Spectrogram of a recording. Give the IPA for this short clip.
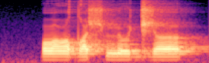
ɔdˤɪʃnʊd͡ʒʌ

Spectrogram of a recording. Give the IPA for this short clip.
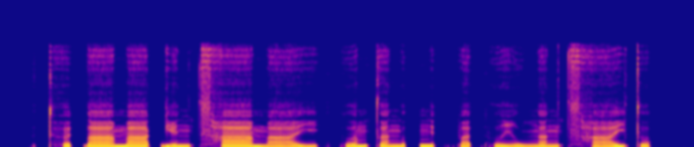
t̪ʰɵ˧t̚aː˧maː˧k̚ jɪ˧ŋt͡sʰaː˥maː˧j | kʷɐ˨˧mt̪ɐ˨ŋʊ˧k̚ŋɪ˧k̚ pɐ˨t̚kʷiː˧wŋɐ˧ŋ t͡sʰaː˨˥jt̪ʊ˧k̚

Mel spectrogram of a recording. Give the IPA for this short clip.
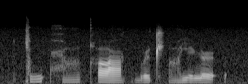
ǀṳʔ ħɑ̤ qʰɑʕə̤kbʊɭ t͡ʃʼɑ̤jiɳə˞ʔ

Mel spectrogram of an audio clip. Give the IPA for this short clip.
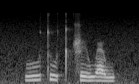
u tut ʈ͡ʂewæw

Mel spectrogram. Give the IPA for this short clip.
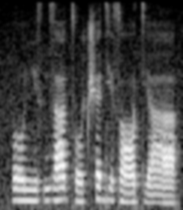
oːɲis nzaːtʰo t͡ʃʰɛdʲeːsɒː tʲaː

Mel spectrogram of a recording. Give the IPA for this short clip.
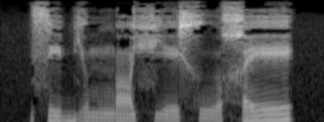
sibʲomŋɒ fʲe xu χe

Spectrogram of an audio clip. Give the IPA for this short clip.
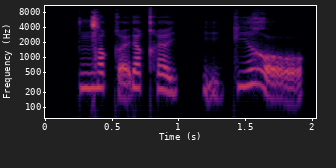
ŋ͡ǀʊ qḛɾeqʰi | ḭ ki ʁɔ̰

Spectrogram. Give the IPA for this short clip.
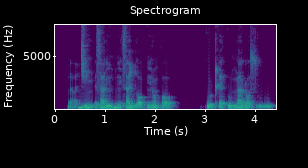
ɾa̰ ɟinʲa̰za ɾĩbĩsa ʎɔkĩɾɔ̃kɔ | kuʈʰɛku ŋaɳɔ sṵ

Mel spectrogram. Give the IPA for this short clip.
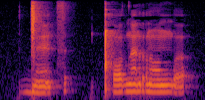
ɡ͡ǀɛ̃t͡s | ǃʰɔd̪ã rɔ̃ŋʷʌ

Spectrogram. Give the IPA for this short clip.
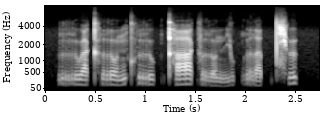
ru˧a̯kʰro˦˥nkʰru˥˩k̚ tʰaː˥˩kro˨˩nju˦˥k̚ ra˨˩t̚t͡ɕʰɯ˥˩k̚

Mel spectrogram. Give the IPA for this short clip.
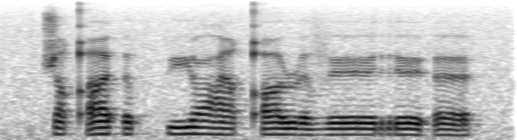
t͡ʃœqʼəːʔə pːyʕɛ qʼoɹə vøːrøʔœ

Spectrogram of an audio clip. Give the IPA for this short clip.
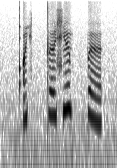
qʼõçtːɛɕẽ pːɛ

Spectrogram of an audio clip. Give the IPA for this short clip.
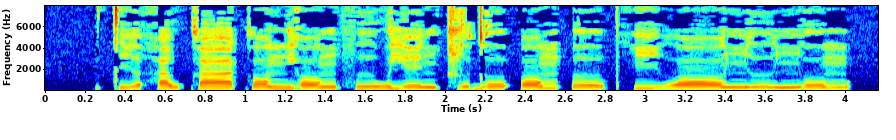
t̪i˩ə̯ha˩wkaː˧˥ kɔː˧njɔː˩˧ŋ fɯː˧wjeː˩ŋt͡ɕu˧do˧ ʔɔː˧˥mʔɤː˧˩pʰi˥˨ ʋɔː˥˨ ɲɯː˧˩ɲo˥˨m

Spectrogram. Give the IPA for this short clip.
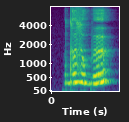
dʊzubø

